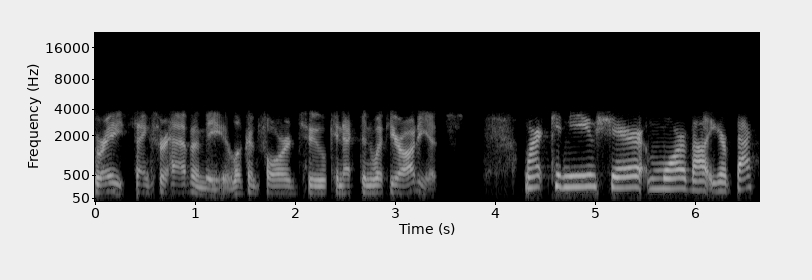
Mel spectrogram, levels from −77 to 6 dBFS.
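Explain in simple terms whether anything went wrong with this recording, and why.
G.729 codec, throughout the clip: this phone codec rebuilds speech from a simplified voice model, so it sounds rough and synthetic, with nothing above 3.5 kHz.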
